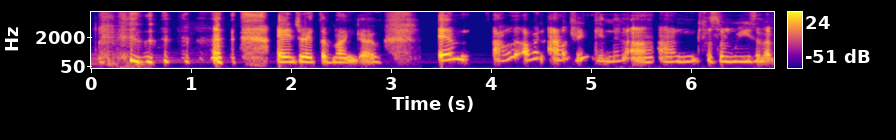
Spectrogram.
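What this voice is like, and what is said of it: Croaky, raspy voice. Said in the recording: “Very croaky. ... I'm very raspy, I am.”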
